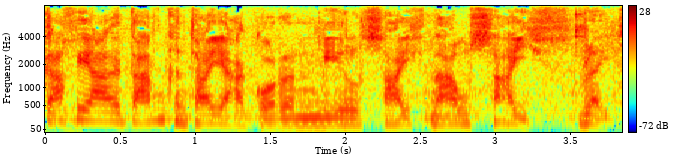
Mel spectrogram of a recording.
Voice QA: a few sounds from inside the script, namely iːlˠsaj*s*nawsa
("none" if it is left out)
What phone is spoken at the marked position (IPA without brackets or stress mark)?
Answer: θ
